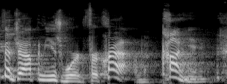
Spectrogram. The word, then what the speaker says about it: kani: So take the Japanese word for crab, kani. Now those are 2 syllables, ka, ni, and Japanese represents them with 1 character each.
